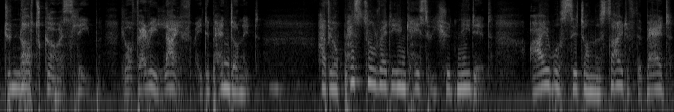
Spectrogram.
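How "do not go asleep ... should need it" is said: whisper. Acted. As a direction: breathe the words so no one hears. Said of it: "speak only like this".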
